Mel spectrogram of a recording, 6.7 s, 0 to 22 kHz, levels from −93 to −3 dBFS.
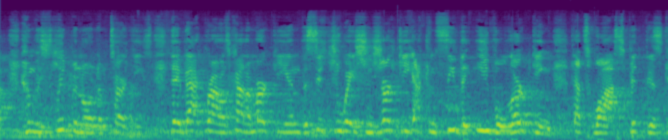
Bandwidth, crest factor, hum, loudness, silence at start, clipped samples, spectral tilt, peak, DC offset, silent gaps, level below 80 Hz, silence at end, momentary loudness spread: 15 kHz; 14 dB; none; -19 LUFS; 0 s; under 0.1%; -3.5 dB/octave; -6 dBFS; under 0.1%; none; -48 dBFS; 0 s; 5 LU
